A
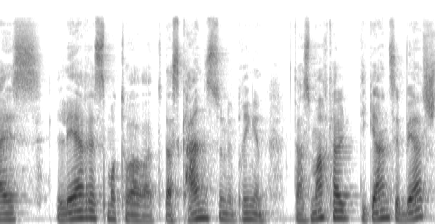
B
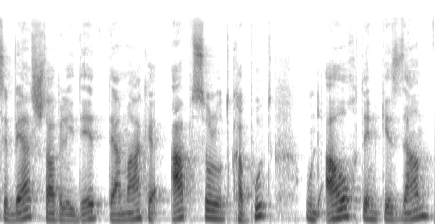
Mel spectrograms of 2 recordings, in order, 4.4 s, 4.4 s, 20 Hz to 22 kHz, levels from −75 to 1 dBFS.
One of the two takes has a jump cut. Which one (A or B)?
A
